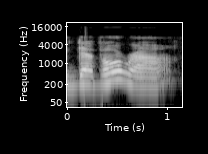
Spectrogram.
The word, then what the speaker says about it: Devorah: Without the dot, it's written as a B, but pronounced as a V. Like in Deborah, it'll be Devorah.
